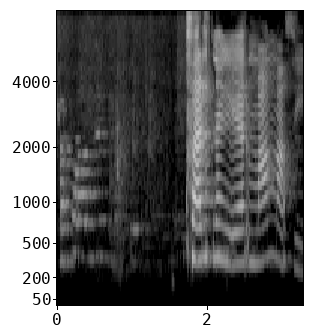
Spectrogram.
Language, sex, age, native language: Icelandic, female, 7, German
